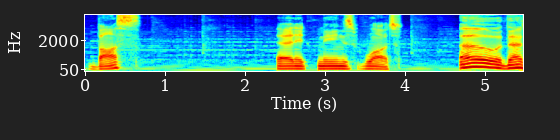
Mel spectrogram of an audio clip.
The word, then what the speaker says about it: was: It's not was a like in English, pronounced more like vas.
